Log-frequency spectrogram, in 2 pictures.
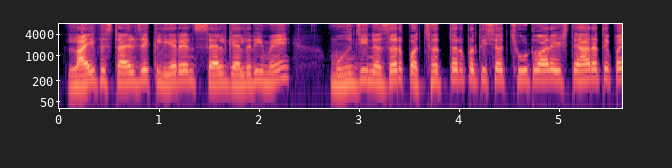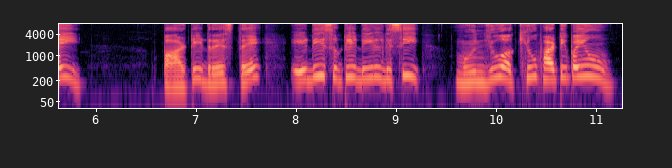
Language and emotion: Sindhi, surprised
